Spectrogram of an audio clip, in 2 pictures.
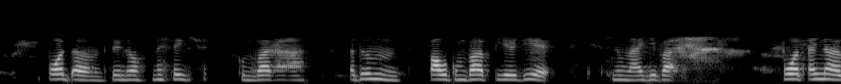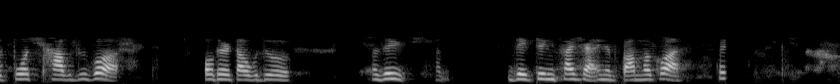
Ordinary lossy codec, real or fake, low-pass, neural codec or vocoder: MP3, 16 kbps; fake; 3.6 kHz; codec, 16 kHz, 0.8 kbps, ZipCodec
